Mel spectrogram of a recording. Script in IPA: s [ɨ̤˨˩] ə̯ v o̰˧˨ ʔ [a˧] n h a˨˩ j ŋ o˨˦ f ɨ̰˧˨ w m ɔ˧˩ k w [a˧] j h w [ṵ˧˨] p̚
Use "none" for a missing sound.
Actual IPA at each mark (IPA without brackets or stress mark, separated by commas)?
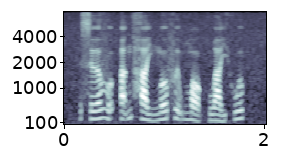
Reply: ɨ˨˦, a̰˧˥, a˨˩, u˦˥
